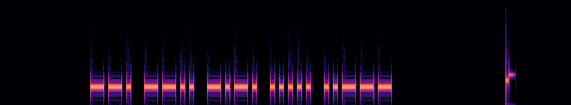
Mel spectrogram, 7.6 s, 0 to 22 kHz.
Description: Morse code, heard as a keyed tone, about 20 wpm, 700 Hz. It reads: GZC52
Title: Code Groups - 5 Letter:Numbers - 20wpm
